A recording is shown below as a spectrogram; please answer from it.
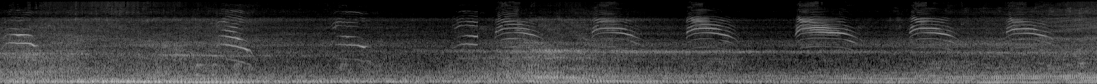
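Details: Kitten calling loudly for its mother: a run of short, high, arching meows, some single and some in quick pairs, repeated over a steady low rumble like passing traffic.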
